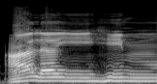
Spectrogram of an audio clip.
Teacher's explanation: ada mim mati bertemu dengan huruf Gin maka dinamakan dengan izhar syafawi maka harus jelas Suara mimnya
